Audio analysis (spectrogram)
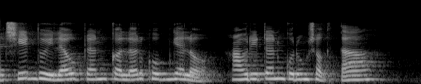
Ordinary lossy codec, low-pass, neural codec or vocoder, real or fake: none; 7.2 kHz; none; real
